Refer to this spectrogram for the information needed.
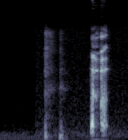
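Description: Four abrupt, brief throat clicks within about a second, two soft and two louder: ordinary hiccups.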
